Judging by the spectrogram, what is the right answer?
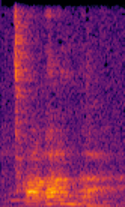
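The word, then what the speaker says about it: cabanga: 근데 아프리카식으로 읽으면 카방가 이렇게 읽어야 돼요.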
